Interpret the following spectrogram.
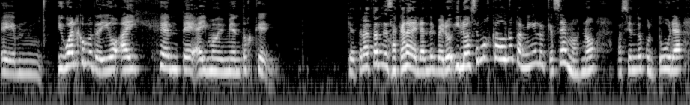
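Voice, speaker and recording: A woman with a high pitch speaks fairly quickly, her pitch varying in an ordinary way. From Peru. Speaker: podcast co-host. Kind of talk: casual chat.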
